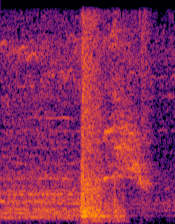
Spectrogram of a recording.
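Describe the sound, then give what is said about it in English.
An axe strikes a wooden door once, from the film The Shining, Jack Nicholson getting ready to chop down a door: a loud, heavy crack that splinters and rumbles briefly before fading, with a dull background hum before and after. “That's from The Shining, Jack Nicholson, getting ready to chop down somebody's door.”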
